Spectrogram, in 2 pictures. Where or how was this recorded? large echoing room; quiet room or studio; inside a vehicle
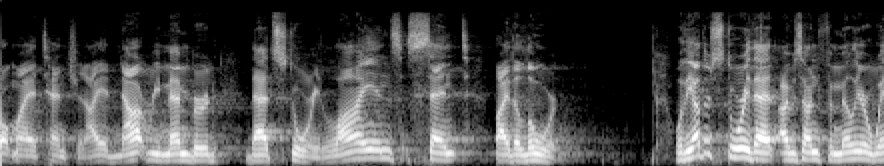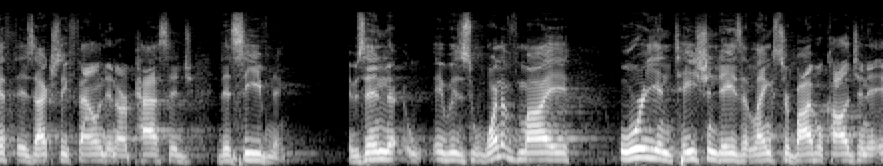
large echoing room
